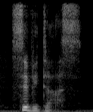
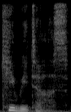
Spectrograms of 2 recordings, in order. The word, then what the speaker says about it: civitas: um so uh uh it's pronounced very differently than classical L um there V's for instance uh civitas not Kias for instance anyway never mind doesn't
